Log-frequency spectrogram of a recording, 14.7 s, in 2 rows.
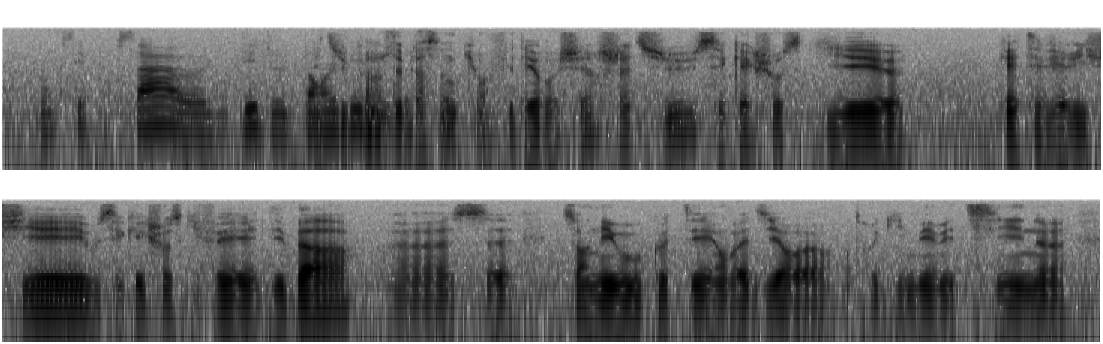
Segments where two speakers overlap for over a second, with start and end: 2.1-3.3

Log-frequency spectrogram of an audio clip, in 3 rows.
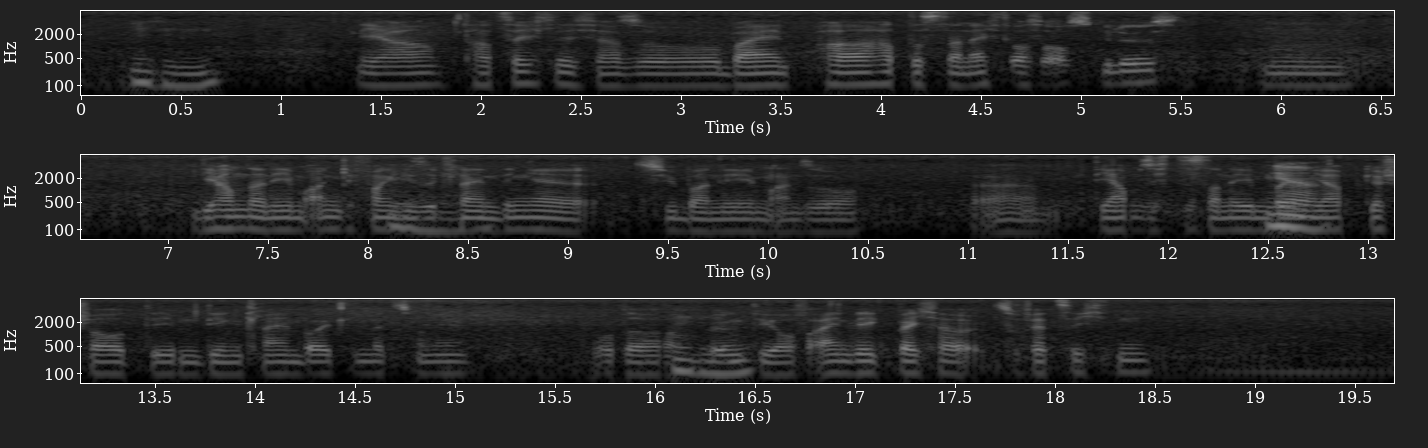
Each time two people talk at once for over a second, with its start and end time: none

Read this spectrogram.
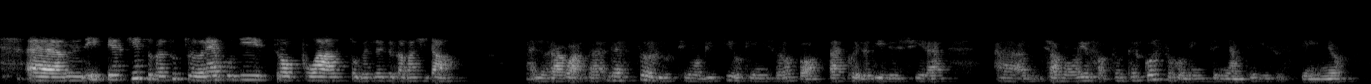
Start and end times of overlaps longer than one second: none

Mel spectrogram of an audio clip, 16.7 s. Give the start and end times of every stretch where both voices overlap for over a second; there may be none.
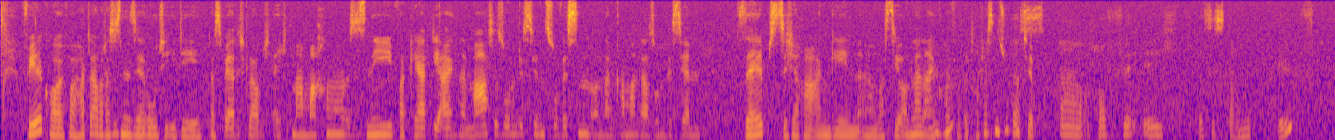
none

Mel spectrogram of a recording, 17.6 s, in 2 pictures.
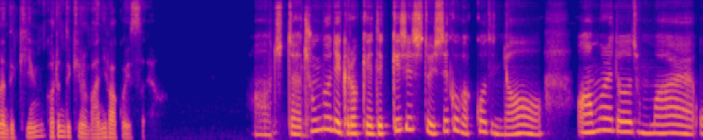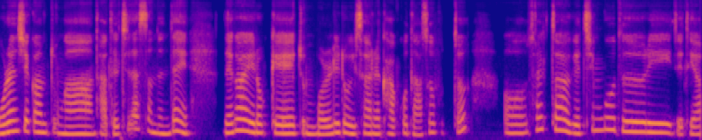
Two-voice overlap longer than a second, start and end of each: none

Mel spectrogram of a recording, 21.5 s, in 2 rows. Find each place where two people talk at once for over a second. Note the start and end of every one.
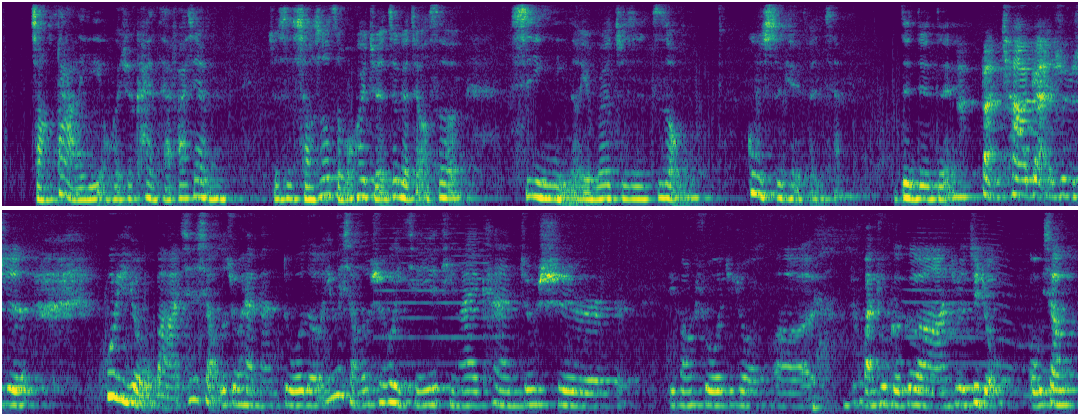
none

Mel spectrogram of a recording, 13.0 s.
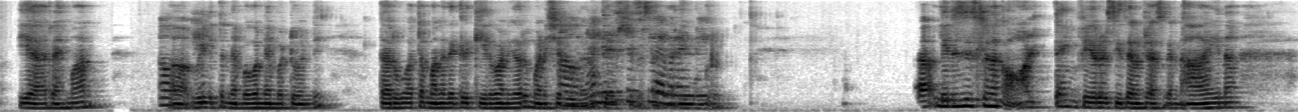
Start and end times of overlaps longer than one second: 5.6-7.1

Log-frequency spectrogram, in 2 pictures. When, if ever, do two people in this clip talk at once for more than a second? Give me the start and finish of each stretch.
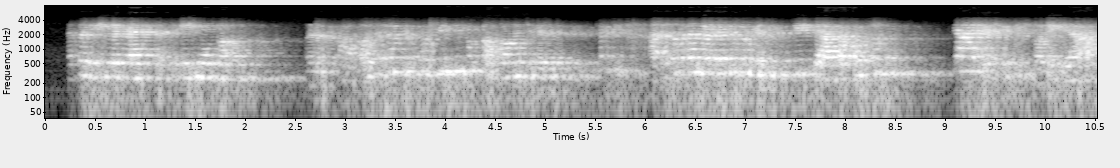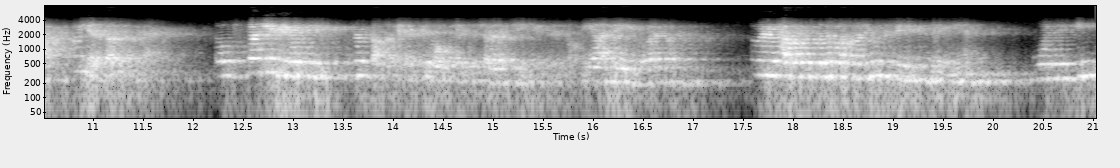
none

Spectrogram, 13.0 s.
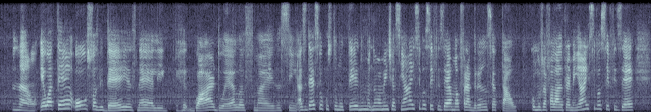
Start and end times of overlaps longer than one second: none

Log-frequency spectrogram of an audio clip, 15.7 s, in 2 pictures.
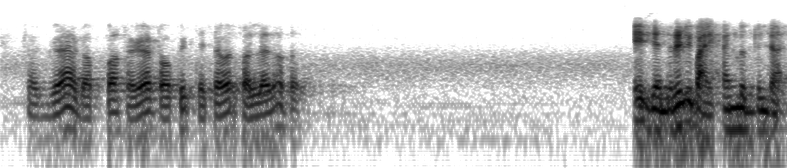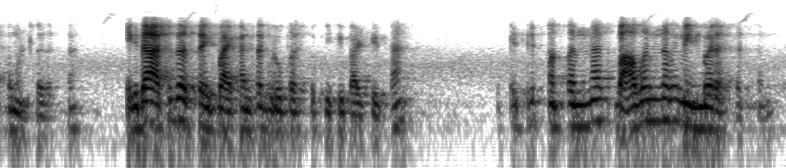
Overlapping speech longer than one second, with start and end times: none

